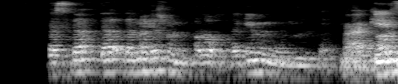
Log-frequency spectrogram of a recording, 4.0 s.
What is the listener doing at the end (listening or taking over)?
taking over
